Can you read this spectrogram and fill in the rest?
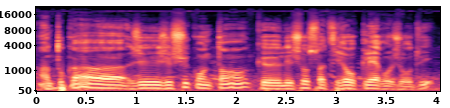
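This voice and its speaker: A man's voice: mid-range voice, normal speed, a little mellow. A man, an attendee speaking earnestly in an interview. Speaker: conference attendee.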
